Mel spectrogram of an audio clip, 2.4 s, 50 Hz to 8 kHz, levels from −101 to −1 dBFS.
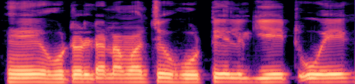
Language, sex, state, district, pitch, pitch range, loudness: Bengali, male, West Bengal, Dakshin Dinajpur, 135 Hz, 130-135 Hz, -14 LUFS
